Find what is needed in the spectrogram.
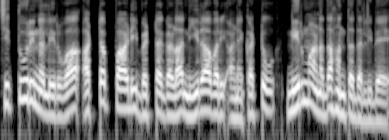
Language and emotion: Kannada, neutral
